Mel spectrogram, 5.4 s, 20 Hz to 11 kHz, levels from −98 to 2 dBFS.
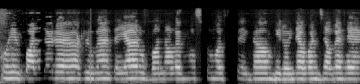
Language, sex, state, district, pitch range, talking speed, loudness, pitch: Rajasthani, female, Rajasthan, Churu, 225-240 Hz, 190 wpm, -22 LUFS, 230 Hz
